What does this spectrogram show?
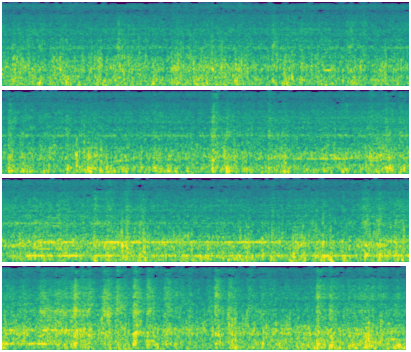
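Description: Running noise of a MEMU electric local train heard from aboard, at an open door: a steady rush of wheels on rail and wind. A steady two-note tone holds for about four seconds in the middle, and a run of sharp clicks comes over the last few seconds.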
